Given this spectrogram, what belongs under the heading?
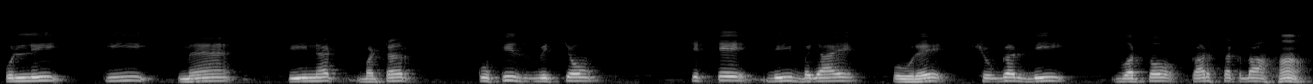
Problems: none marked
